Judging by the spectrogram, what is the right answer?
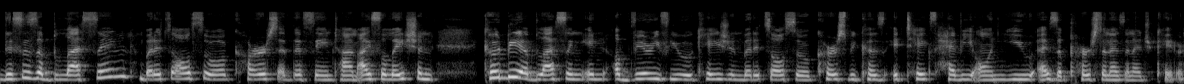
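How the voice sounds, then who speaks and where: A woman with a non-native accent and a dark, mellow tone, at a moderate pace with hardly any pauses and fairly even intonation. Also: fairly high pitch for a woman. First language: not English. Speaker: educator and researcher. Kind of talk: interview.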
